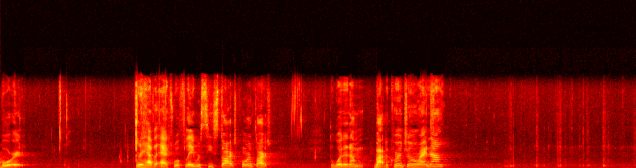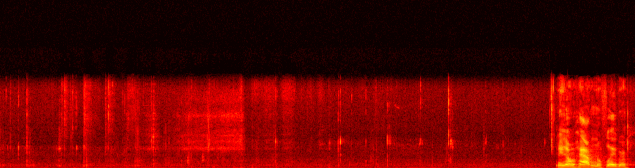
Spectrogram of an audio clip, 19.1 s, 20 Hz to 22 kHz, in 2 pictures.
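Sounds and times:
person chewing crunchy starch: 7.3 - 17.8.

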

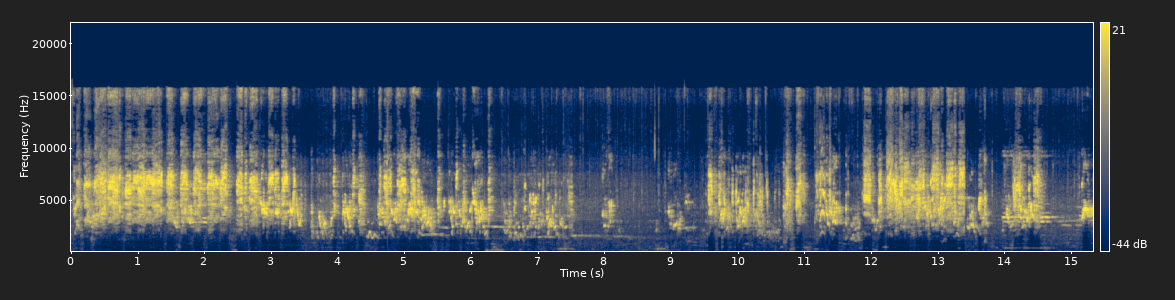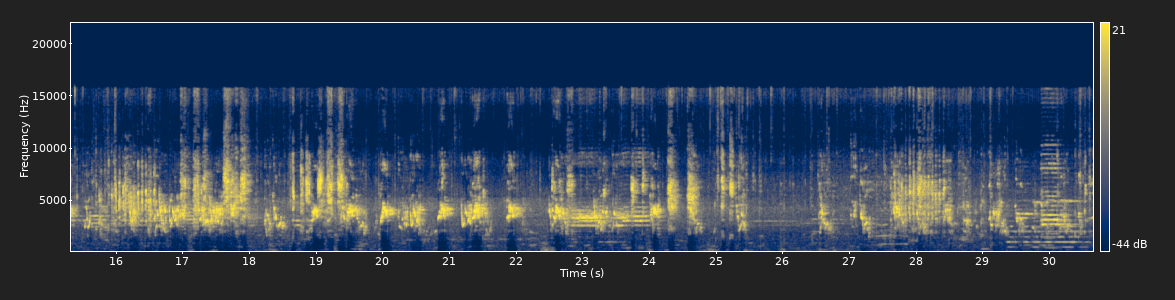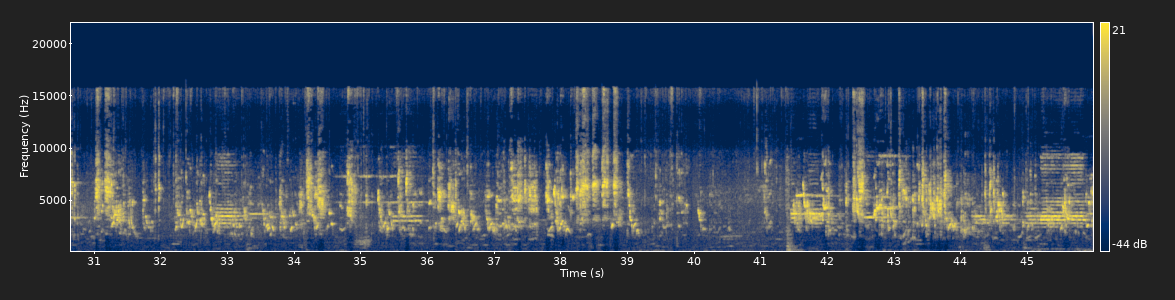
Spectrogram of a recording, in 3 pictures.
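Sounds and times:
budgerigars chattering: 32.1 - 39.8.

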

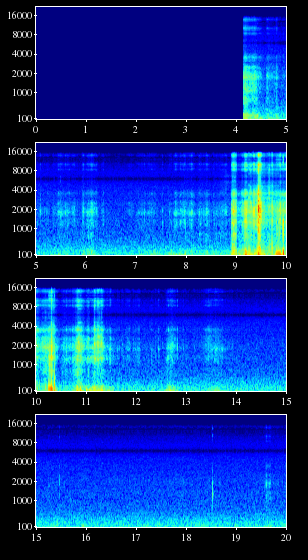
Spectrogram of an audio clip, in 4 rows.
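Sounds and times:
faint outdoor background: 4.2 - 20.0.

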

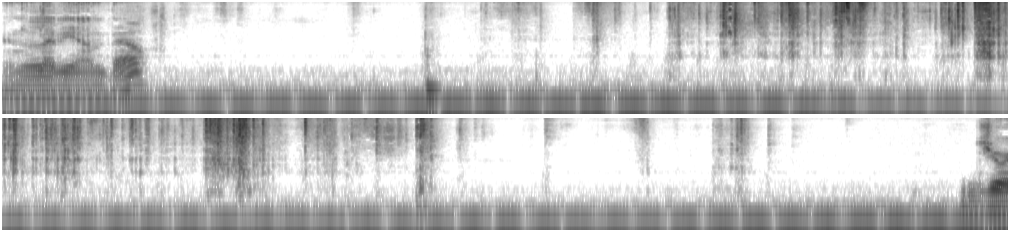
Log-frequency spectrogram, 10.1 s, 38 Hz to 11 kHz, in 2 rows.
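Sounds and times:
plastic wrapper tearing and crinkling: 2.9 - 7.4.

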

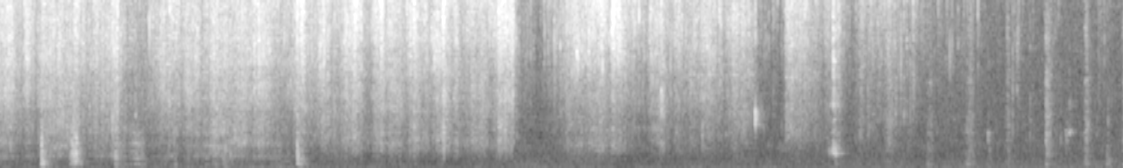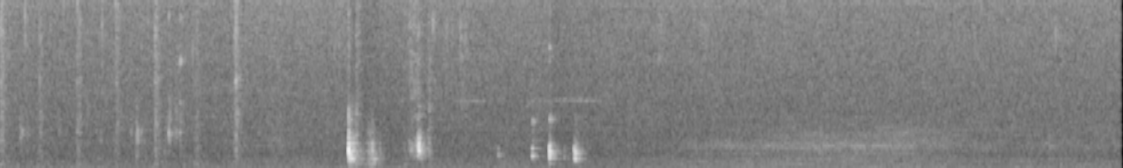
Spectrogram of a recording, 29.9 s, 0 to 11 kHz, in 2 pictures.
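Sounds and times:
plastic glove crinkling: 0.0 - 13.2
gloved hand squishing food: 0.0 - 15.4.

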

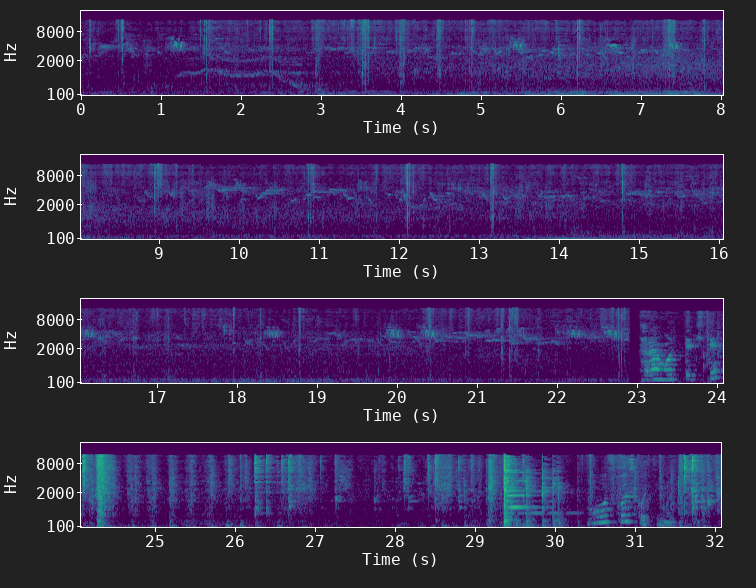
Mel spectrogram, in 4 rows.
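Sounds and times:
small birds chirping: 0.0 - 24.1.

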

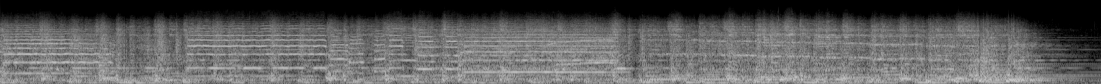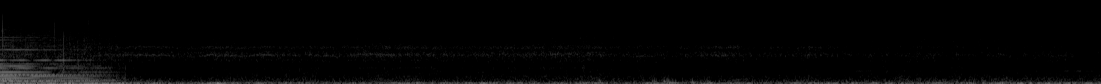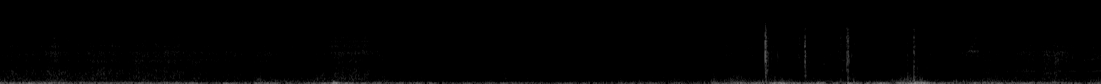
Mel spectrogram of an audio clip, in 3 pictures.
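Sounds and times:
snowboard sliding on snow: 0.0 - 25.9.

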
